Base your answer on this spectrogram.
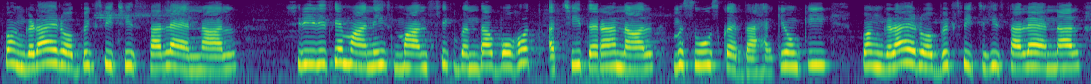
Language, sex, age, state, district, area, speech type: Punjabi, female, 45-60, Punjab, Jalandhar, urban, spontaneous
